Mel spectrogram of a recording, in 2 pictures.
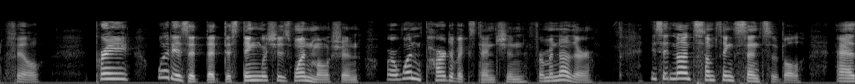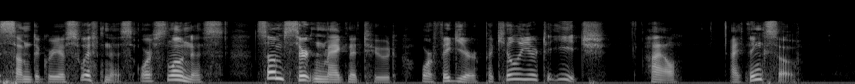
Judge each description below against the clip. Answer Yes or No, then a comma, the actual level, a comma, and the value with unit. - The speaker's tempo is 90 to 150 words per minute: Yes, average, 140 wpm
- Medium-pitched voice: Yes, medium, 155 Hz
